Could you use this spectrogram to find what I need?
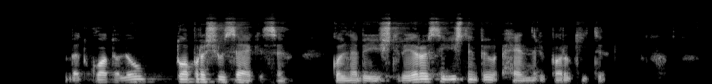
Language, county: Lithuanian, Panevėžys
